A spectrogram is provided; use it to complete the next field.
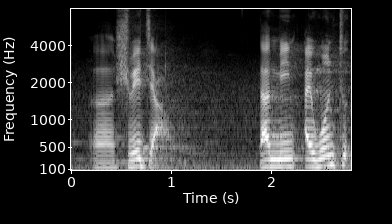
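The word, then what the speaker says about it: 水饺: different meanings, or just if you miss the right pronunciation, you are saying another things. For example, sleeping, 睡觉, that means sleeping. And they have dumpling called 水饺.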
